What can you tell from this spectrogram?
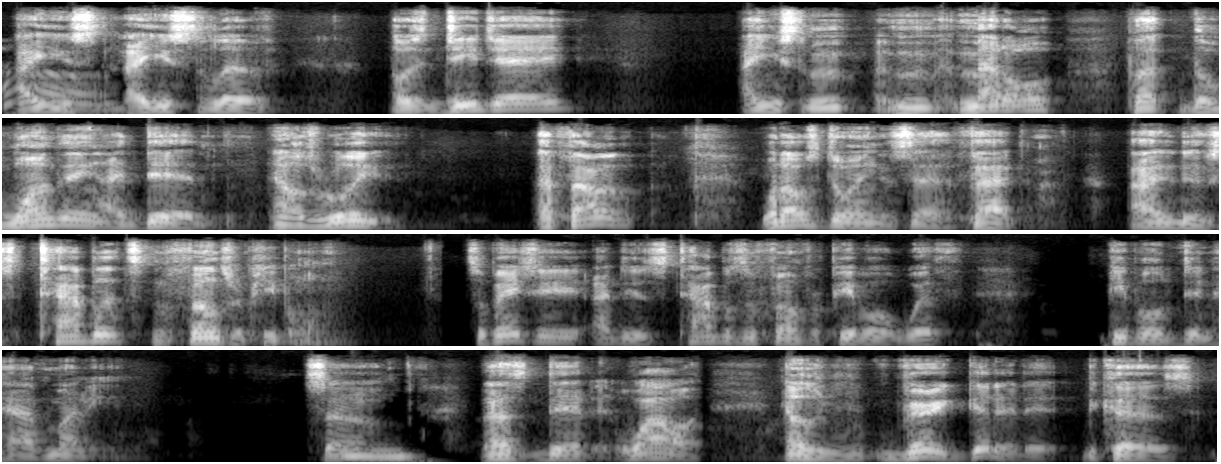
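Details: Adult male with aphasia after a stroke, practising speech as part of his recovery. Finding: aphasia.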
